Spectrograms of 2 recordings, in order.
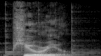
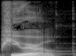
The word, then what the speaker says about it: puerile: It's spelled P-U-E-R-I-L-E. Think of the P-U being pew. – Puerile. Wait, what is it? – Puerile.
